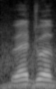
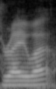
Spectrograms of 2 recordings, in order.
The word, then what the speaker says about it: Rewa: Bethan Rajwa very happy with that catch. Rewa, Wayne. It's Bethan Ray. It's Sorry, pronounced Rewa. I made the mistake on the first day, but it's that's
